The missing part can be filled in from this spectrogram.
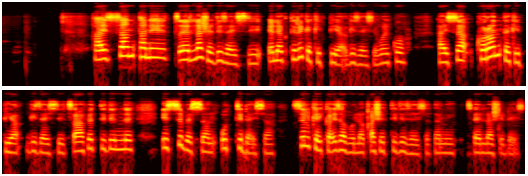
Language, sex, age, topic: Gamo, female, 25-35, government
